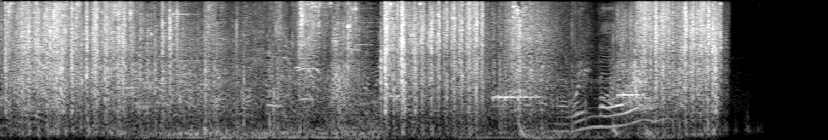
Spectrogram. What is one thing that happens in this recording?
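Gunfire rattles loudly amid heavy noise.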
